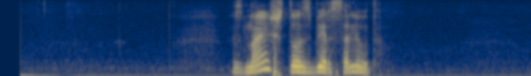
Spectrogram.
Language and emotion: Russian, positive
